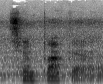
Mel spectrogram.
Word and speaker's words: champaca: Champaca. What does that rhyme with? Champaca. C-H-A-M-P-A-C-A. Champaca. What's that one animal that's, a chupacabra? There we go. This is funny. Champaca rhymes with chupacabra.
